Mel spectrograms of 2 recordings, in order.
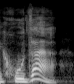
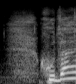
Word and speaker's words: Judá: la carta de Judas o más precisamente Judá de acuerdo con la pronunciación de su nombre tanto en griego como en hebreo Judá Era uno de los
